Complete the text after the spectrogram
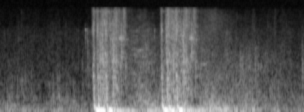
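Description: A rifle fires a few sharp shots.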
